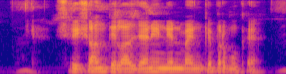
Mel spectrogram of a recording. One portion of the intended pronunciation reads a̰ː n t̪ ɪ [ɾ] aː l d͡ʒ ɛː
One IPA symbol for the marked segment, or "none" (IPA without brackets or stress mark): l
